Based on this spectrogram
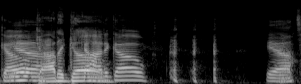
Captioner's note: chuckles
